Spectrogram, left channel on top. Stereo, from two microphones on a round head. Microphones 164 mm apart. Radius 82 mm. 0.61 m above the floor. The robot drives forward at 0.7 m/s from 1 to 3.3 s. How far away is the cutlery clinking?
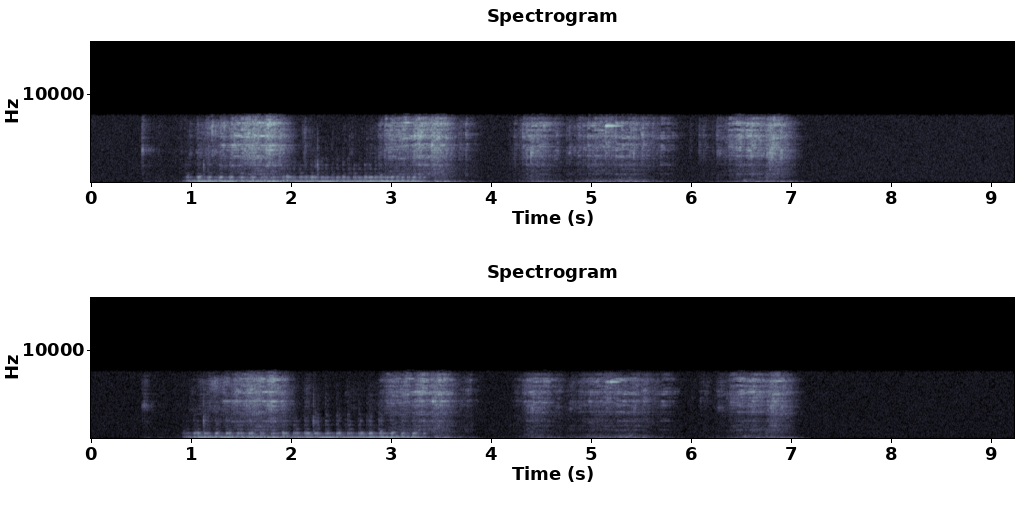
About 9.5 m.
